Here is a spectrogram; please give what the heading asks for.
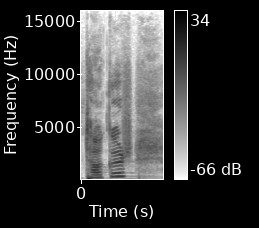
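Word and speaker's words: Thakur: Uh so yeah, my name is and the right way to pronounce my surname is Takur. I don't expect you to pronounce it correctly though because it's a special alphabet from my language.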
